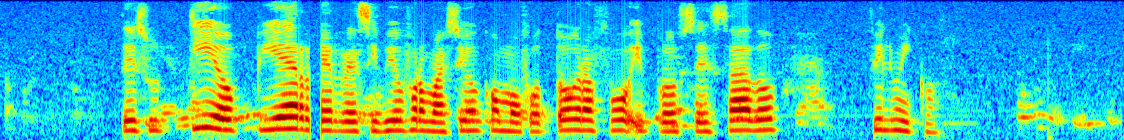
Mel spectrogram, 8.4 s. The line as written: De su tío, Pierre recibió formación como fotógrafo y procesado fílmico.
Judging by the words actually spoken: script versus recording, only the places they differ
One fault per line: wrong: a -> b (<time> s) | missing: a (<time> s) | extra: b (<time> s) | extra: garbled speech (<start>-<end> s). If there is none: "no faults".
no faults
